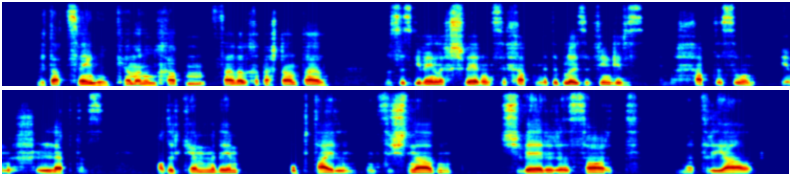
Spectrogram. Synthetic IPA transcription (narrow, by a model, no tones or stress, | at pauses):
mɪtat͡svɪŋɡl̩ˠkʰɛnmənuːnχapm̩zaɪvɛlˠχəbaʃtantʰaɪlˠ | vuːsɪsɡəveɪnlˠɪχʃveːɾʔuːnt͡sɪχapm̩mɪt̚dɪblˠoɪzəfɪŋɡəɾsɪnməχap̚təsuːn | ɪnməʃlˠɛptəs | ɔdəɾkʰɛnmədɛm | ʊptʰaɪlˠn̩ɪnt͡sɪʃnaːdn̩ | ʃveːɾəɾəsɔɾt | matʰɛɾialˠ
